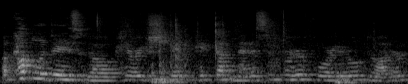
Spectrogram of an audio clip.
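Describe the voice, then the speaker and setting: A woman's voice: mid-range voice, steady tone, brisk, close to an everyday voice. A woman acting a stern, secretive older wife and mother in a staged play reading. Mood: firm, guarded. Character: stern, secretive wife and mother, fiercely furious when crossed. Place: indoor staged reading, recorded from far off. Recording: echoey hall, distant mic, faint noise.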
